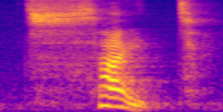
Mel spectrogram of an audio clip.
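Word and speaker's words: Zeit: in German of deut site site and we spell it this way Z as in zebra e i t and remember the combination of EI in German is I the next word is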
